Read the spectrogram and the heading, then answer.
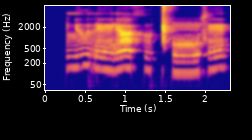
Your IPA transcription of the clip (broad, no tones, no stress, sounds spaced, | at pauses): lʲ ɯ r ẽː ɾʲ ã x ɯ ǁʰ ũː s ẽ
